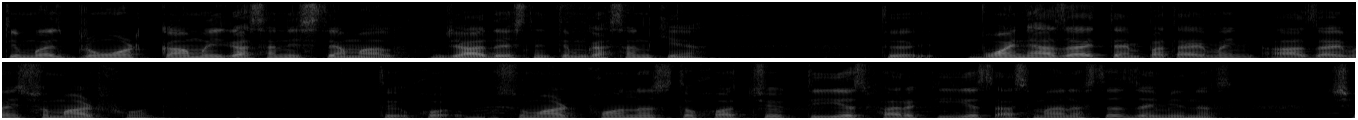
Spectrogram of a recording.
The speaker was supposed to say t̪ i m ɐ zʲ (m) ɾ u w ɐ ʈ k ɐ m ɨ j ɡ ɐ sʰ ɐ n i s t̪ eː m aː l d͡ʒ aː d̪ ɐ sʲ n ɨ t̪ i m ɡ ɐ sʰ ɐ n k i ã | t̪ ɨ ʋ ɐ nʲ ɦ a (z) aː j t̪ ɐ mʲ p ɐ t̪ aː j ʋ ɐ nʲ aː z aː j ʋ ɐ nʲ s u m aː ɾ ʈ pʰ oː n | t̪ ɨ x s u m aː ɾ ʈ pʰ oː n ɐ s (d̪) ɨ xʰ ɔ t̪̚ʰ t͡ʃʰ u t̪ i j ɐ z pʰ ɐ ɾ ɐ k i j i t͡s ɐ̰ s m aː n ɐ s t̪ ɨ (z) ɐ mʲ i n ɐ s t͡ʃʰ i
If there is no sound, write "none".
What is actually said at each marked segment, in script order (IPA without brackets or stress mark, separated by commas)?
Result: b, z, t̪, z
